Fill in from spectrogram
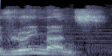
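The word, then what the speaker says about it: Erik Vloeimans: suis bien conscient que j'écorche son nom depuis le début de l'émission, donc si tu veux rétablir la bonne prononciation, vas-y. – C'est Vloimans. Merci.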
